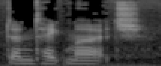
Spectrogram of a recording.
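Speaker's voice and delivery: easy, understated Southern accent; slow it down into a light Southern accent; relaxed hint of a Southern twang. Shown as a demonstration. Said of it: "slow it down and talk like this".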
